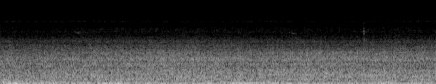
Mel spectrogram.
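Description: Steady wind rush and road noise from riding a Lyric Graffiti fat-tire e-bike at an even speed on asphalt. The low rumble of wind on the microphone is the loudest part.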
